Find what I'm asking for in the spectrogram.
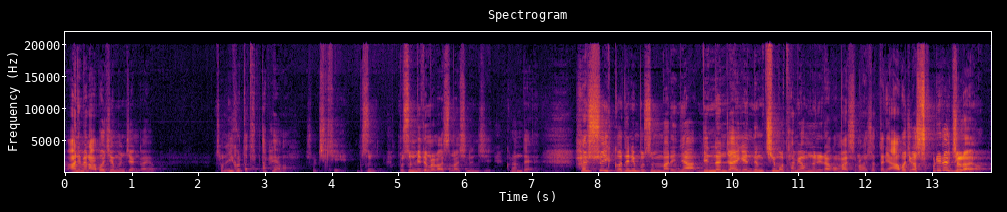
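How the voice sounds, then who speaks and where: Man, pastor, middle-aged, sermon, very high voice, bright edge, rhetorical questions, hushed then loud. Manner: swings from soft, hushed asides to loud emphatic quoting; asks the congregation rhetorical questions. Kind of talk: revival sermon.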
